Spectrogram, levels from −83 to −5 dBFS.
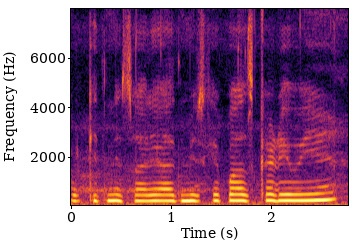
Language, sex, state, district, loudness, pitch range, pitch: Hindi, female, Uttar Pradesh, Shamli, -12 LUFS, 235-250 Hz, 240 Hz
